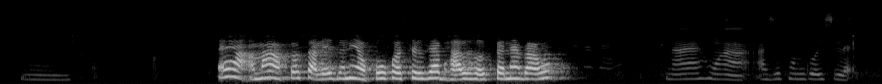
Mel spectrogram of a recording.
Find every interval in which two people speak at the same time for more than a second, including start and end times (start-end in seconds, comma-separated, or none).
none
